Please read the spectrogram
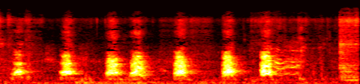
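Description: A dog barking repeatedly, about seven barks roughly half a second apart.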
